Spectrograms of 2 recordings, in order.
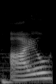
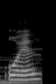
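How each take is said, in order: First: The vowel sounds like the word eye. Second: The vowel sounds like the word oil. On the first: "the word I'll" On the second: "just sound like oil"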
